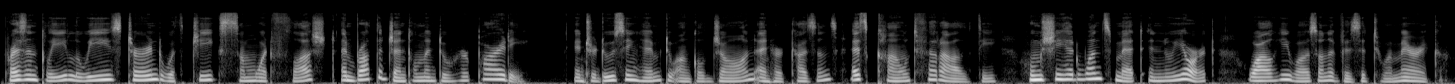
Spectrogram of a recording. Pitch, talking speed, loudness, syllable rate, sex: 180 Hz, 170 wpm, -18 LUFS, 4.8 syllables/s, female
